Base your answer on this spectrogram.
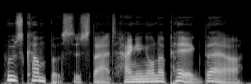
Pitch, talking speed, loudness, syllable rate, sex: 120 Hz, 215 wpm, -19 LUFS, 5.7 syllables/s, male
